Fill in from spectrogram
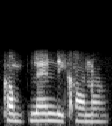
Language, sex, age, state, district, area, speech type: Hindi, male, 18-30, Bihar, Darbhanga, rural, conversation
